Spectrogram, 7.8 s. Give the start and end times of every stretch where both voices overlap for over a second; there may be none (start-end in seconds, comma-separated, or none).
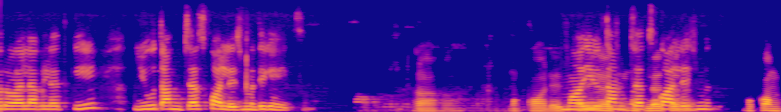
5.7-6.9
